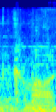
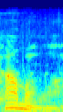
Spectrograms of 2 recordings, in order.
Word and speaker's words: Kamala: Oh, Kamala Khan. But the former vice president was Kamala. Kamala. Yeah. Two, very similar but different Yeah. emphases.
